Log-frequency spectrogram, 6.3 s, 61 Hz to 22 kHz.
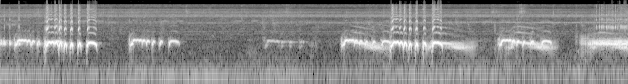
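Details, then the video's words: Local zebra dove song, recorded for luring wild doves and as a training master song: clear cooing phrases of rapid stuttering notes, each burst short and repeated with brief pauses, closing on a longer rolling coo. "Suara Perkutut Lokal Terbaru 2023"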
